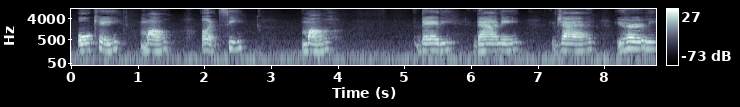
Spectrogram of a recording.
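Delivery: Savannah accent and slang, word by word. Demonstrating Savannah slang for viewers who asked about the accent, Savannah accent. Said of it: "like Savannah accent".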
